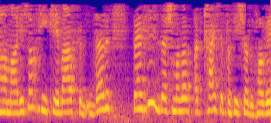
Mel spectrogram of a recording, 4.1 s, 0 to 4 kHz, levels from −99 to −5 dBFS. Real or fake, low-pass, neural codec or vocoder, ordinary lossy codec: fake; 3.6 kHz; codec, 16 kHz, 0.9 kbps, LongCat-Audio-Codec; MP3, 16 kbps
